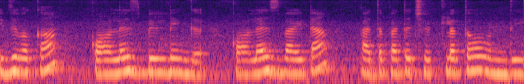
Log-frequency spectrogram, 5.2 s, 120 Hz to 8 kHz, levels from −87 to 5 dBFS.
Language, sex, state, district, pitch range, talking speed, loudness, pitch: Telugu, female, Andhra Pradesh, Visakhapatnam, 205-225 Hz, 105 wpm, -15 LUFS, 215 Hz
